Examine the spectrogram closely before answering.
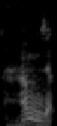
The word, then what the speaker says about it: hamza: The second one is hamza. Hamza. So we will use a deep voice when pronouncing this one.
